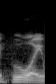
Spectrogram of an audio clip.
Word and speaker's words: buoy: I think I said I always say buoy weird. Well, I say it right that time, but usually I don't.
